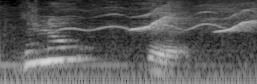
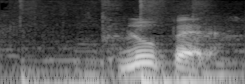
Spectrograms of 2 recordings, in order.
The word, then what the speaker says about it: blooper: Blooper. A ver. Blooper.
